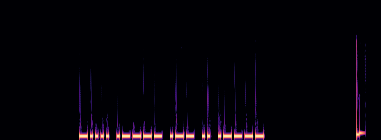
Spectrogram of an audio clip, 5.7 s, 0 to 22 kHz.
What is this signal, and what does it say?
Morse code, heard as a keyed tone, about 30 wpm, 700 Hz. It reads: 61WI1
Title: Five Challenging Letter-Number Combinations 30wpm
